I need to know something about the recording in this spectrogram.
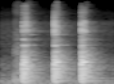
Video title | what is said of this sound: Slabjacking the garage floor in the shop - home ownership is fun!!! | Before, when I would tap on it, it sounded really hollow underneath. But now it's got a little more sound to it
